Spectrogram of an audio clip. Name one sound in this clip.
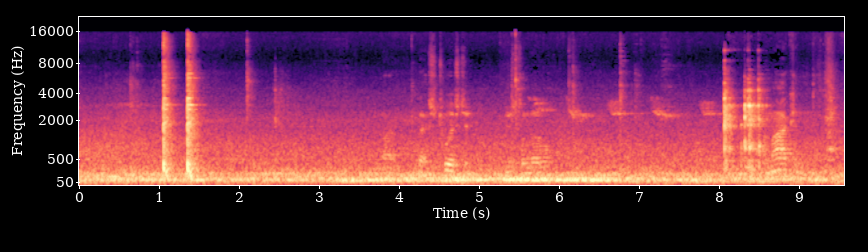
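A hammer strikes metal on an anvil with sharp ringing clangs.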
